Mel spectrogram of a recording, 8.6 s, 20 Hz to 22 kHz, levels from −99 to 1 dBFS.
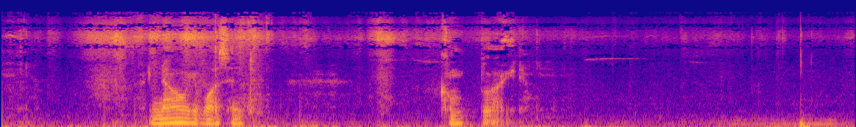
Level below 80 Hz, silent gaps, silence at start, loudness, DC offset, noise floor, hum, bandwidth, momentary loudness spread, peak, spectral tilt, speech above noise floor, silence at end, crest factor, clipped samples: -40 dBFS; none; 0 s; -18 LUFS; under 0.1%; -49 dBFS; none; 16 kHz; 23 LU; 0 dBFS; -3.5 dB/octave; 32 dB; 0 s; 22 dB; under 0.1%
